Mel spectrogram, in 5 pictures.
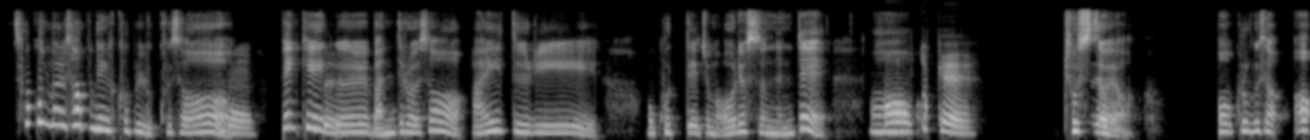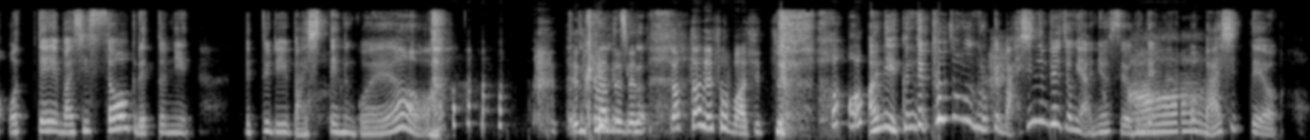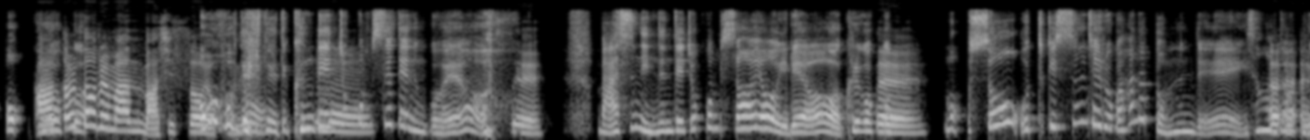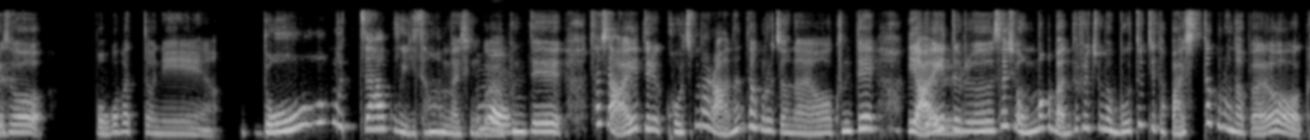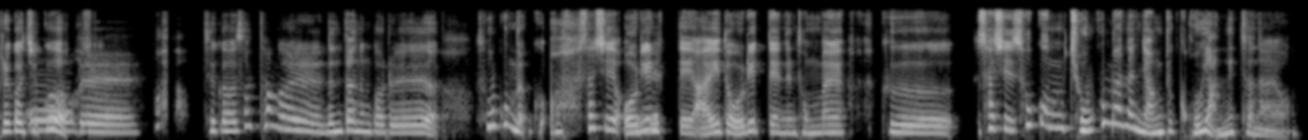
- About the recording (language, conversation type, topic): Korean, podcast, 요리하다가 크게 망한 경험 하나만 들려주실래요?
- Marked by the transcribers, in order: "팬케이크" said as "팬케익"; tapping; laughing while speaking: "거예요. 그래 가지고"; laugh; laughing while speaking: "애들한테는 짭짤해서 맛있죠"; other background noise; laugh; laugh; laughing while speaking: "어 네네 근데"; laughing while speaking: "거예요"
